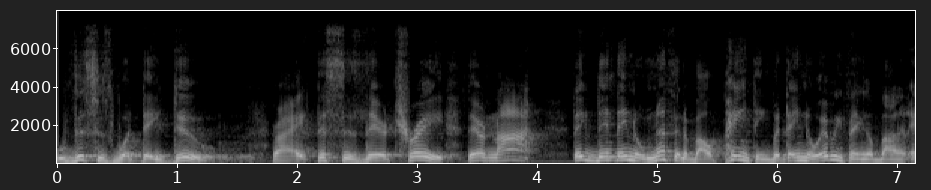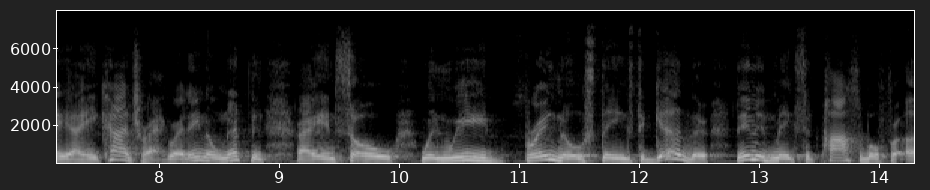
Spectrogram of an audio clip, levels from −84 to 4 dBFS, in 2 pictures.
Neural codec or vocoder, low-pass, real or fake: none; 7.2 kHz; real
